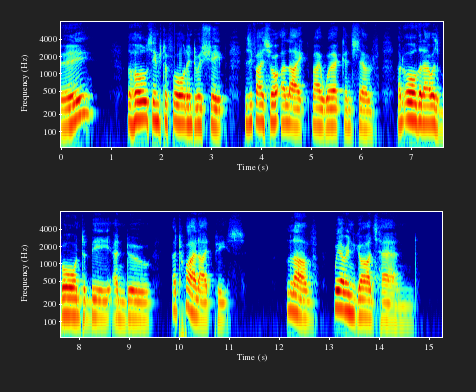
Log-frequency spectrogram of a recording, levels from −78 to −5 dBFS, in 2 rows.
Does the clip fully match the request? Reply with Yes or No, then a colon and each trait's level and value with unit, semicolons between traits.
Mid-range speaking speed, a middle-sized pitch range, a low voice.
Yes: average, 145 wpm; average, 4.1 semitones; low, 130 Hz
